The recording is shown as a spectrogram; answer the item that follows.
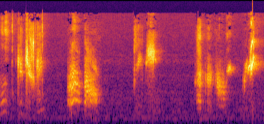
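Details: Budgerigar inside a small gourd producing talking chatter, with short, mumbled word-like phrases repeated at about one-second intervals. The final phrase ends in a brief high squeak.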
